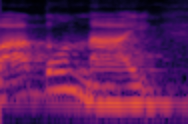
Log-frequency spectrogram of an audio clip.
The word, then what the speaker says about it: Adonai: E por esse motivo os israelitas passaram a usar o Adonai. Como se pronuncia?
